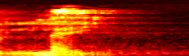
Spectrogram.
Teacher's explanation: یا ساکن سے پہلے زبر ہو تو یا لین ہوتا ہے، اس کو نرم آواز کے ساتھ جلدی پڑھتے ہیں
